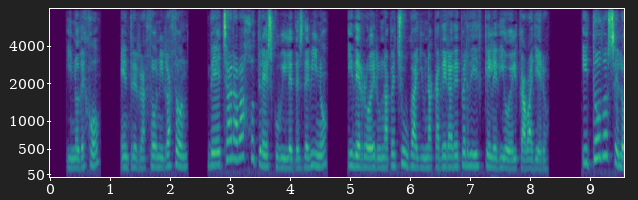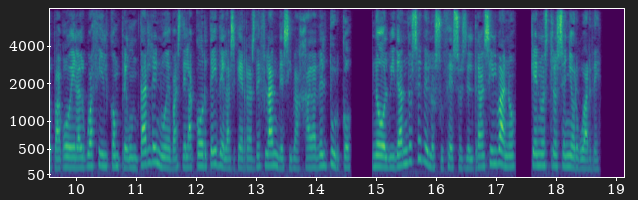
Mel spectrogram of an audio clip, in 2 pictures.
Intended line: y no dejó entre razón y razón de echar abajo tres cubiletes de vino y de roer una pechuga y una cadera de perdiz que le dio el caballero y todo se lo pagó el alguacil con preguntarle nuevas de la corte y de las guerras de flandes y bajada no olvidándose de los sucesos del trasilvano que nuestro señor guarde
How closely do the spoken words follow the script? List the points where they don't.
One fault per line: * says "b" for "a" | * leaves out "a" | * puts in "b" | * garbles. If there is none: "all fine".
* puts in "del turco"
